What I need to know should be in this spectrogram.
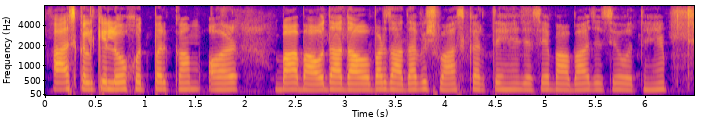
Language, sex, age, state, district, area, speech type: Urdu, female, 18-30, Uttar Pradesh, Lucknow, rural, spontaneous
